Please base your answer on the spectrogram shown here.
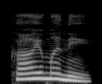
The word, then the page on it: ಕೆಯಿಮನೆ: Kannada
